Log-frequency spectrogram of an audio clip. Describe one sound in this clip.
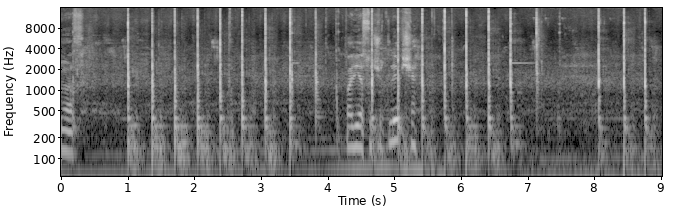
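A wooden mallet strikes a chisel into wood in steady blows.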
